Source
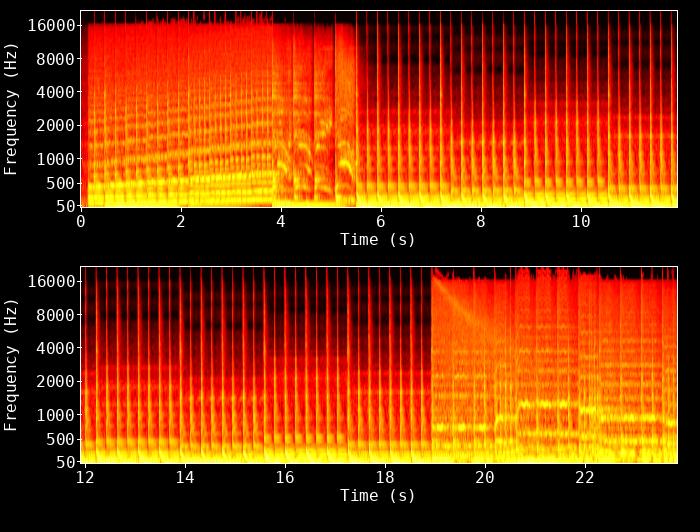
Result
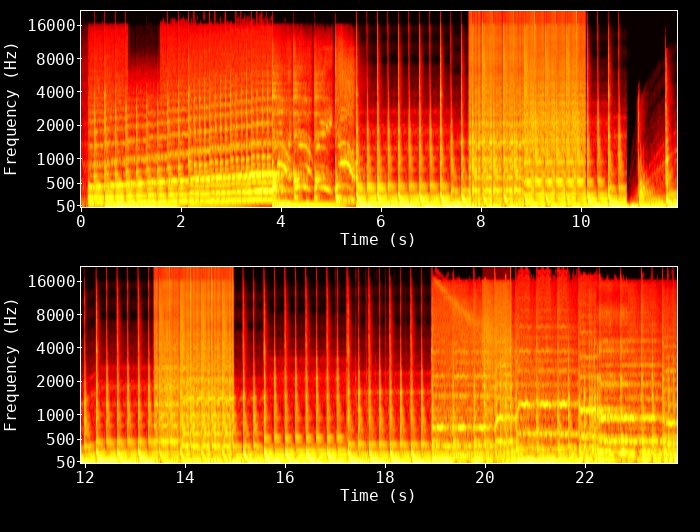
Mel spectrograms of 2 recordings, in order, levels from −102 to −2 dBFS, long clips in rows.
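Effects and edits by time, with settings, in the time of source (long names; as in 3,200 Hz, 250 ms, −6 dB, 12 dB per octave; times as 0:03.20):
0:00.93–0:01.57: high-frequency loss of the air 210 metres
0:03.28–0:06.15: hollow resonant body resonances 390/640 Hz, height 8 dB, ringing for 25 ms
0:07.74–0:10.07: spectral envelope flattened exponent 0.3
0:10.90: tape start 1.32 s
0:13.36–0:14.95: spectral envelope flattened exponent 0.3
0:16.47–0:17.03: delay throw 390 ms, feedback 50%, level −15.5 dB
0:19.93–0:20.51: spectral envelope flattened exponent 0.6
0:22.22–0:22.85: EQ curve with evenly spaced ripples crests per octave 1, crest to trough 8 dB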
